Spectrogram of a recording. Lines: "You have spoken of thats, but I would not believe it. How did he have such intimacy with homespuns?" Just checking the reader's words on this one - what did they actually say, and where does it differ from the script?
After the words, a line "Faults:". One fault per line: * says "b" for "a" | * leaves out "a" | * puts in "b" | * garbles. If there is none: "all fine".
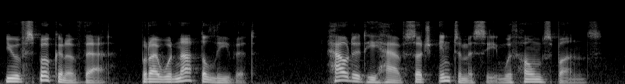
"You have spoken of that, but I would not believe it. How did he have such intimacy with homespuns?"
Faults:
* says "that" for "thats"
